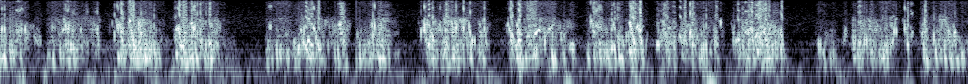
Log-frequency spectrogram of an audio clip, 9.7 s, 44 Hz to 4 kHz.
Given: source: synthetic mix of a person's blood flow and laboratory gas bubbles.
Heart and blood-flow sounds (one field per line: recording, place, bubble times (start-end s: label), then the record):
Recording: Doppler ultrasound of blood flow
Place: subclavian vein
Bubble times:
0.00-0.41 s: bubbles
0.46-1.02 s: bubbles
1.08-1.65 s: bubbles
1.72-2.25 s: bubbles
2.65-3.51 s: bubbles
3.55-3.99 s: bubbles
4.17-4.92 s: bubbles
5.04-5.80 s: bubbles
5.86-6.48 s: bubbles
6.53-7.25 s: bubbles
7.30-7.88 s: bubbles
8.15-8.38 s: bubbles
8.41-9.14 s: bubbles
9.18-9.68 s: bubbles
From the record:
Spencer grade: 4 (maximum detectable bubble signal sounding continuously throughout systole and diastole of every cardiac period, and overriding the amplitude of the normal cardiac signals)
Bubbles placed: anywhere in the cardiac cycle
